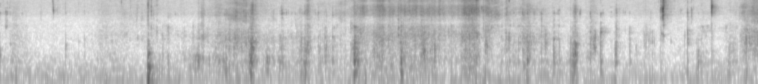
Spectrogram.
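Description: Taco Bell nacho fries and nacho chips crunched up close, with irregular crisp bites and chewing crackles, one sharp bite standing out, quiet between.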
